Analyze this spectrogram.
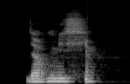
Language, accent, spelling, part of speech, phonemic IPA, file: French, Canada, dormissions, verb, /dɔʁ.mi.sjɔ̃/, LL-Q150 (fra)-dormissions.wav
- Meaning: first-person plural imperfect subjunctive of dormir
